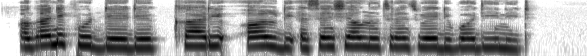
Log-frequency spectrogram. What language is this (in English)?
Nigerian Pidgin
